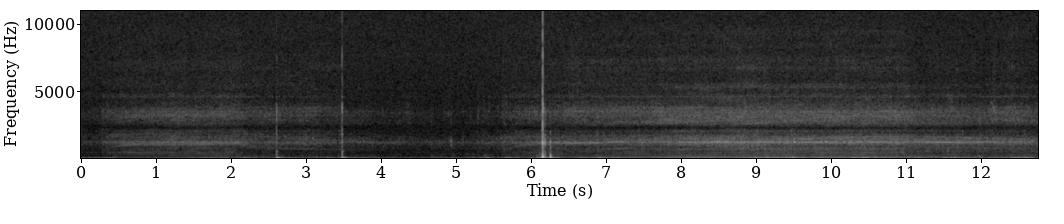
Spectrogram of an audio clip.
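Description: Honda Navi's small single-cylinder engine running as the bike pulls away and rides along the street, getting louder as it speeds up in the second half, with road and wind noise. A few sharp knocks, the loudest about six seconds in.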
